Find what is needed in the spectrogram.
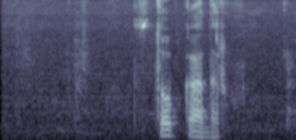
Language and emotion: Russian, neutral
